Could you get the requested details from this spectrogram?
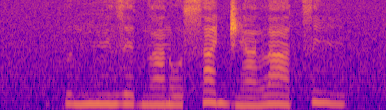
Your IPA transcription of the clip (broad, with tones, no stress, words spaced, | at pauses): pɪ˨ŋĩ˨zɪ˨dã˨ ɾʊ˨sa˦ d͡ʒã˨la˦˨t͡si˦˨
